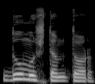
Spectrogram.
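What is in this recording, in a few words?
"думыштӧмтор", Komi, female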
